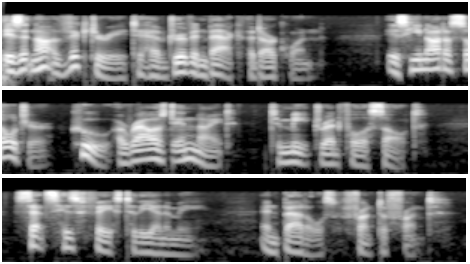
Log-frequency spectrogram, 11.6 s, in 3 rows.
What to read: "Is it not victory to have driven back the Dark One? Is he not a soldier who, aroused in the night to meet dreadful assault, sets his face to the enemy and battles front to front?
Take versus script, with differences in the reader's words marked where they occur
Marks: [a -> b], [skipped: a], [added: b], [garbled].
"Is it not victory to have driven back the Dark One? Is he not a soldier who, aroused in [skipped: the] night to meet dreadful assault, sets his face to the enemy and battles front to front?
